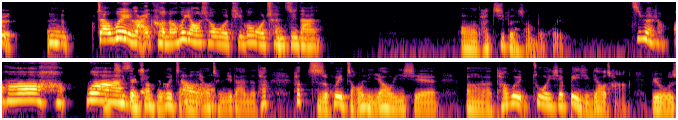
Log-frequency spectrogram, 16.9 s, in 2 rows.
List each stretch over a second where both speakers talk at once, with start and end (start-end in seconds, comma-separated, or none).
9.6-11.1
